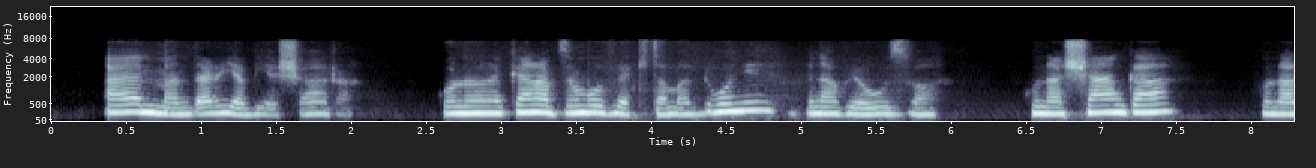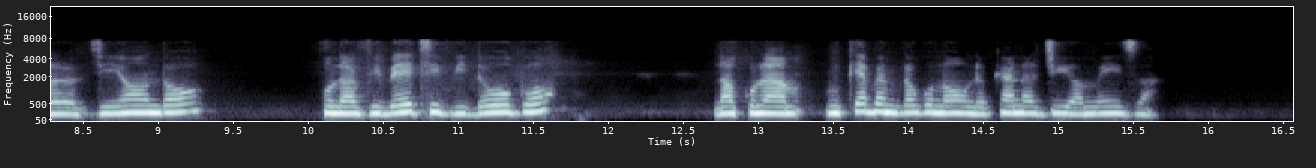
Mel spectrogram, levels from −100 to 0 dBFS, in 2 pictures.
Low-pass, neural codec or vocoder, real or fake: 7.2 kHz; codec, 16 kHz, 0.9 kbps, LongCat-Audio-Codec; fake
